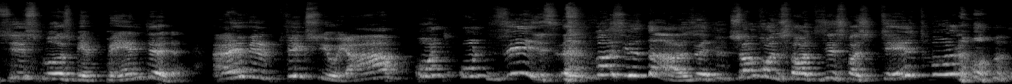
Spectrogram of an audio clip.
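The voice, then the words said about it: Foreign-accented character voice. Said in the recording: “It sounds foreign. ... It's not his accent anyway.”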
